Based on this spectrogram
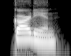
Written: guardian

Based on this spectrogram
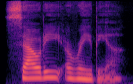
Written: saudi arabia

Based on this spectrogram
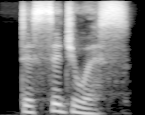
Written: deciduous

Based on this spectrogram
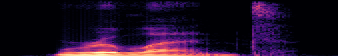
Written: relent

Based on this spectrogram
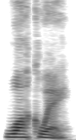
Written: walkway

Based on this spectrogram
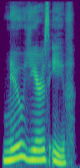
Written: new years eve

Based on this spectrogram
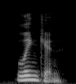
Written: lincoln

